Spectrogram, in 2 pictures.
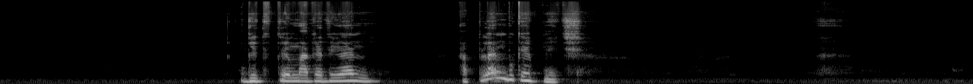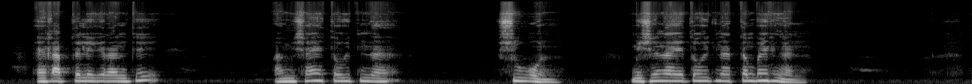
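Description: From start to finish there's channel delay (comb filtering): one side runs around a millisecond and a half late, so the mono sum notches out near 300 Hz and up, leaving the speech hollow. Throughout, the speech also has a heavy breathy, grainy edge with noise-filled highs topping out at 20.3 kHz, likely Bluetooth LC3 compression at a low rate, consistent with 10 ms frames and roughly 32 kbps.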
